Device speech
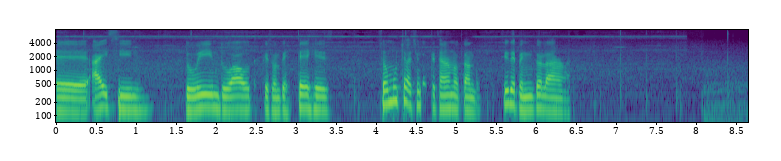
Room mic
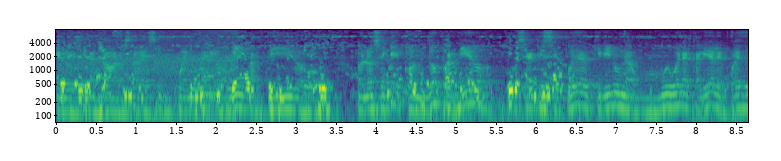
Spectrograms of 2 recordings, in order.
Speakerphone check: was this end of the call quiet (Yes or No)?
No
